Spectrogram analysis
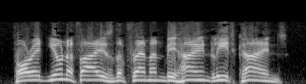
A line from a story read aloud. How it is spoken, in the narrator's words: Einar shouted into the cavern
